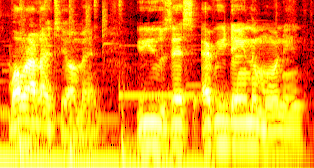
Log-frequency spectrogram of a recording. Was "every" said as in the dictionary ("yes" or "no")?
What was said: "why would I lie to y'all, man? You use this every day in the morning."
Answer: yes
